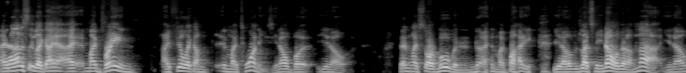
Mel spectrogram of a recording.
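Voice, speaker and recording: With an American accent, a man talks at a moderate pace in an unremarkable speaking voice. His pitch is fairly high, with ordinary pitch variation. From upstate New York. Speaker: former police detective and accident survivor. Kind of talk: podcast interview.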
